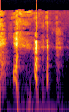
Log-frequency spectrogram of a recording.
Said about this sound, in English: Oh, the dog's excited too.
